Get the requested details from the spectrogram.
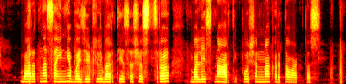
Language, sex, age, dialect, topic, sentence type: Marathi, female, 18-24, Northern Konkan, banking, statement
